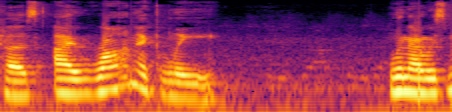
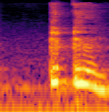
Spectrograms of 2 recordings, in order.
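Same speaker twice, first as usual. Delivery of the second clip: sharp choking throat clear; 9 semitones higher than usual. Real, not acted. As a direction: clear your throat mid-sentence. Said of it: "pardon me, I'm choking over here".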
